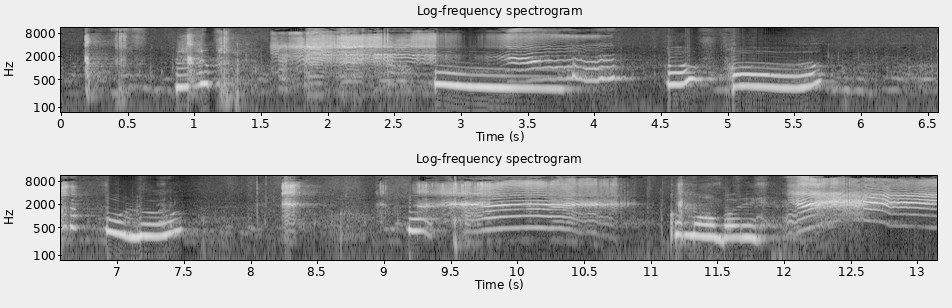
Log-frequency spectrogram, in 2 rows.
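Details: 6-week-old baby boy crying right after a bout of hiccups: high, wavering infant wails and fussing in bursts, broken by short pauses, in a small room.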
